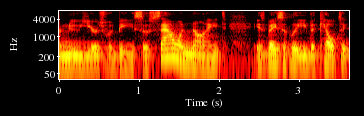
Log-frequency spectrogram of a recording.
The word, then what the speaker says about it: Samhain: It looks like Samhain. It's S-A-M-H-A-I-N, but it's pronounced Samhain.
